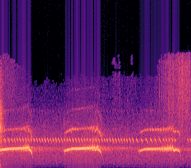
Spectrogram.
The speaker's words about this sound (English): The call and response of kiwi as they emerge for the night.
